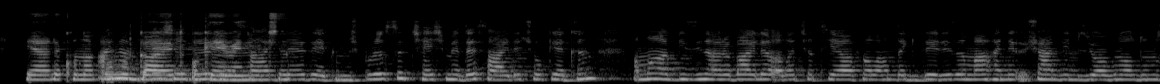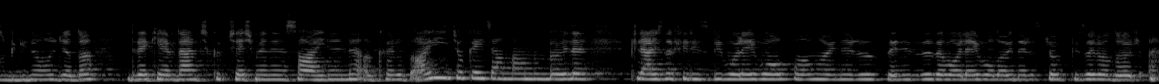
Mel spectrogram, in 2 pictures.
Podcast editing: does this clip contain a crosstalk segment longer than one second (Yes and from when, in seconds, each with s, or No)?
Yes, from 1.0 s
